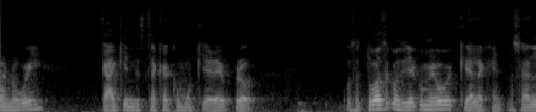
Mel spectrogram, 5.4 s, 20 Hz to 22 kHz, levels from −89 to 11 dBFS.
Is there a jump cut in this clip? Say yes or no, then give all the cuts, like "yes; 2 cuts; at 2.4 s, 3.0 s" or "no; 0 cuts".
no; 0 cuts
